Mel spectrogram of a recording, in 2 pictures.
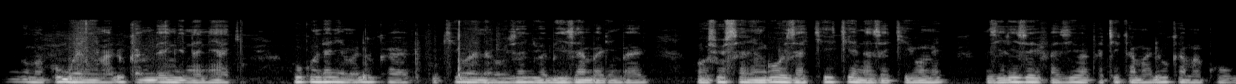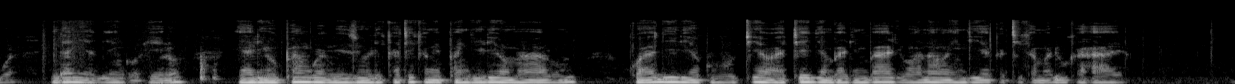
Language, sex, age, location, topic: Swahili, male, 25-35, Dar es Salaam, finance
